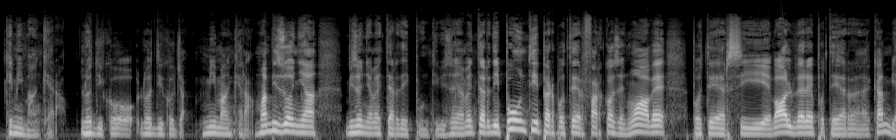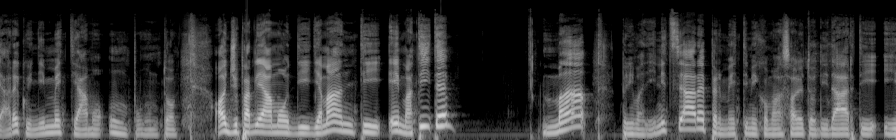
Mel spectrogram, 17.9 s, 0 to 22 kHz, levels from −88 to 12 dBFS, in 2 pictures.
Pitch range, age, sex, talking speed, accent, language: 115-150 Hz, 20-39, male, 165 wpm, native, Italian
